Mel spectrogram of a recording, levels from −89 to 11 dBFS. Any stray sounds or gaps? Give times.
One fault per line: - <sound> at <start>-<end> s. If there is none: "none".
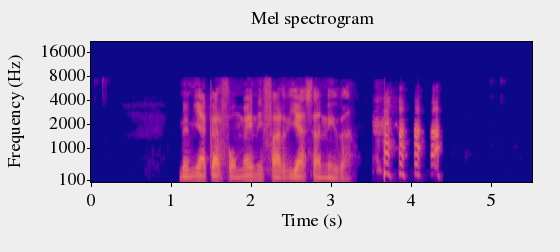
- laugh at 3.5-4.4 s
